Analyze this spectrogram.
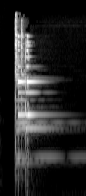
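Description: Glasses clink in a toast: two quick, bright strikes in close succession, followed by a clear, high ringing tone that slowly fades to silence.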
